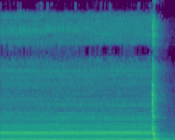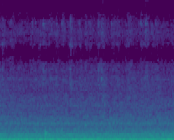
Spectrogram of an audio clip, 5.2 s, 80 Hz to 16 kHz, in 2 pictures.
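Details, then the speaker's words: 1968 Plymouth Barracuda drag car electric fuel pump after adding a return line with a Moroso fuel log and moving the regulator off the fender apron, pressure just under 6.5. It gives a smooth, steady hum for about two seconds, then cuts off cleanly, quieter with less buzzing than before. "Can you hear the difference in the sound of the pump? Let me get back there so you can listen to it. That's so much nicer, quieter."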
